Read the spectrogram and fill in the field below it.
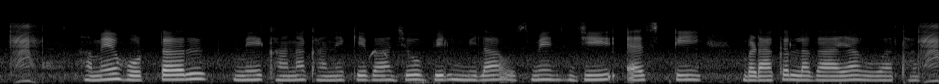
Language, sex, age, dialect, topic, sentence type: Hindi, female, 25-30, Garhwali, banking, statement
